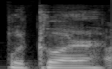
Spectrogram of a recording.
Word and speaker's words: Leclerc: Charles Leclerc, is that how that is pronounced? Leclerc? – Leclerc.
